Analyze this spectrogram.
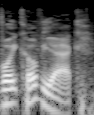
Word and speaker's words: Wojtkowiak: Wojtkowiak. Nailed it. Wow. We've known each other for a while. It's okay. I'm impressed. Just pronounce the W's like V's and everything's fine.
